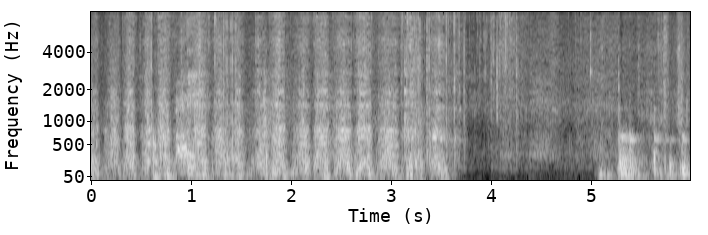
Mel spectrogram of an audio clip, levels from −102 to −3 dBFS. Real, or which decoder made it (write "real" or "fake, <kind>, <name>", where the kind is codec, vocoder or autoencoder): real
